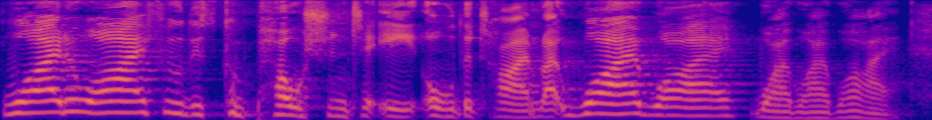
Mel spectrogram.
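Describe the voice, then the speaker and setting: A woman's intense voice with very wide pitch swings, on a very clean recording with a silent background. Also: medium pitch for a woman, moderate pace. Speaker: podcast host, weight loss coach. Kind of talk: motivational podcast monologue. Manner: forceful, intense.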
